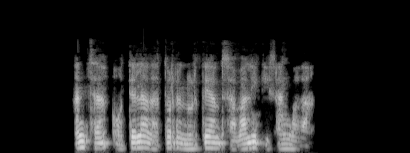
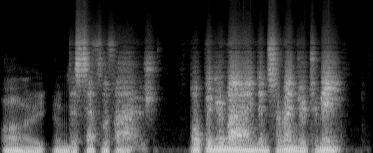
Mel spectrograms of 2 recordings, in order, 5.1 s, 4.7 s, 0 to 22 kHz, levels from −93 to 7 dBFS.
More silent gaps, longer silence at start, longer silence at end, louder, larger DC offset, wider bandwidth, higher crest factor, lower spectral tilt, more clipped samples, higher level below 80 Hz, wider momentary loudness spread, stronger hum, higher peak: neither; first, 0.95 s vs 0.05 s; first, 1.2 s vs 0.4 s; first, -17 LUFS vs -20 LUFS; neither; second, 7 kHz vs 10 kHz; about the same, 18 dB vs 18 dB; first, -8 dB/octave vs -6 dB/octave; neither; second, -62 dBFS vs -22 dBFS; second, 9 LU vs 12 LU; neither; about the same, 0 dBFS vs 0 dBFS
